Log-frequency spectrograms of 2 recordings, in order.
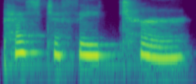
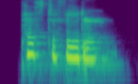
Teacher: because the T and it's okay either one is fine because that t can change to more of a just a stop sound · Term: spit T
